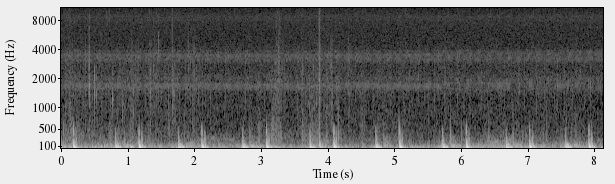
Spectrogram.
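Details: Self-recorded heartbeat just after waking from sleep: steady low thumping at about 60 beats a minute over a faint hum; normal resting heartbeat.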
